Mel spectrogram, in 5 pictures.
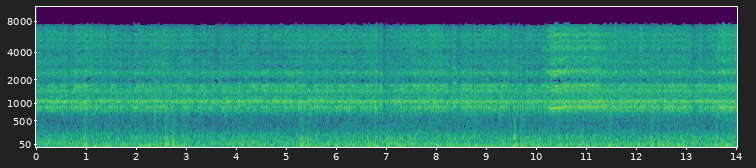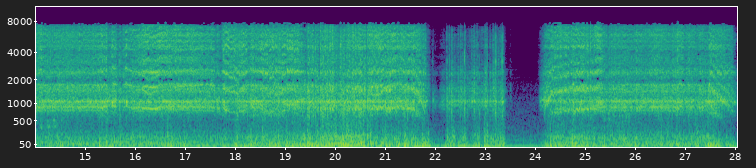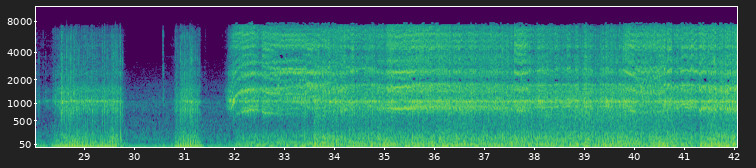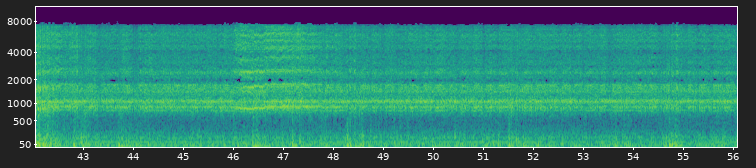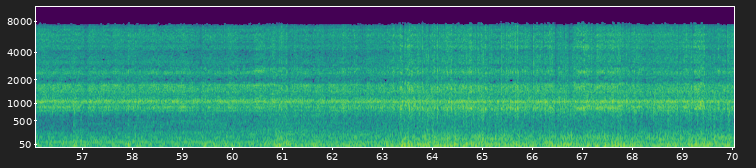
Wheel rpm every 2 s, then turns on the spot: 230, 230, 230, 230, 230, 230, 240, 230, 220, 220, 140, 40, 220, 140, 30, 50, 200, 220, 230, 220, 230, 240, 230, 230, 230, 230, 240, 230, 230, 230, 230, 230, 230, 230, 230.
28-30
